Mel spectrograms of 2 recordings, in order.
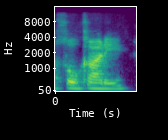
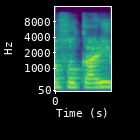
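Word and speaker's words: phulkari: this is called a fulcari so fulcari loosely literally translates to flower work so it's spelled p-h-u-l-k-a-r-i the first part of the word is full meaning flower and the last part is work flower work and it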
